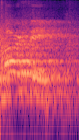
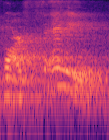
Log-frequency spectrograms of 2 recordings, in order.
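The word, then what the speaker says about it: Barfée: say good Mr barfy it's Bara Mr barfy has a rare you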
